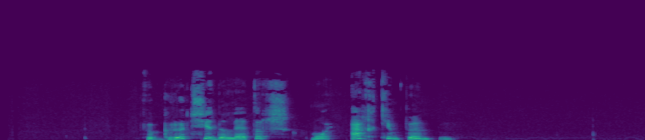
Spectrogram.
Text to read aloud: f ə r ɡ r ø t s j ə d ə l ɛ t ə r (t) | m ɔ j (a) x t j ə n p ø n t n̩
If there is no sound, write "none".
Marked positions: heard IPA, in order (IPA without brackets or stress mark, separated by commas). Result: s, a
